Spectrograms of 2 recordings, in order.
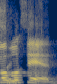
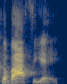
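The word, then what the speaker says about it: Courvoisier: Kosa. That's the correct way to say it. Not kavasier.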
